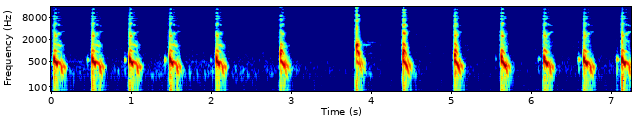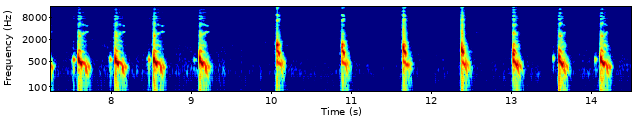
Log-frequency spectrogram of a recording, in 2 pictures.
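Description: A bird calls in short, harsh bursts, over and over.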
